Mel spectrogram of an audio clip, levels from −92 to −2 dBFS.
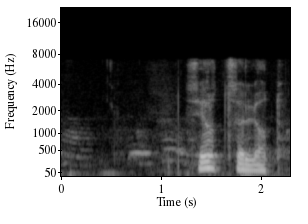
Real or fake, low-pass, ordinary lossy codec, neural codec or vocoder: real; 7.2 kHz; none; none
